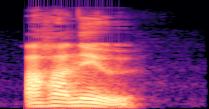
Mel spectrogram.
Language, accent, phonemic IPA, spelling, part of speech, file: French, France, /a.ʁa.ne.ø/, aranéeux, adjective, LL-Q150 (fra)-aranéeux.wav
- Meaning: araneous, araneose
